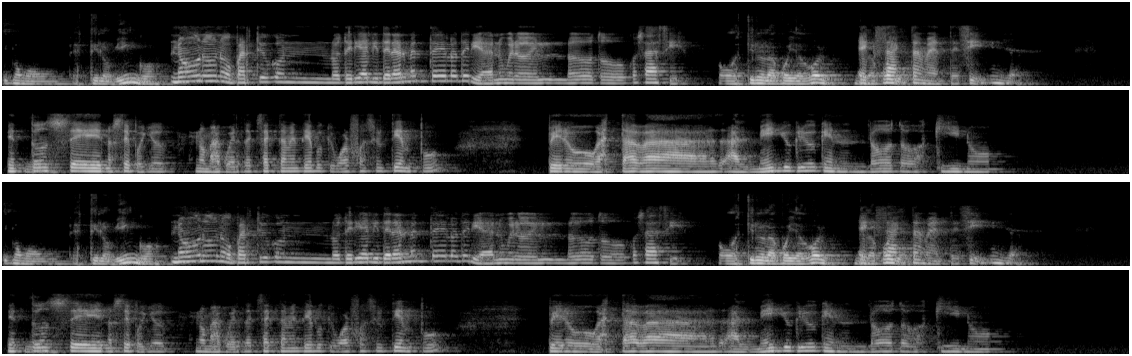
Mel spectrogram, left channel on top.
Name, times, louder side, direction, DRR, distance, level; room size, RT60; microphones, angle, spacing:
voice 1, 0.0-1.6 7.2-9.0 9.7-10.2 11.5-11.7, equal, 10° right, 5 dB, 1.0 m, -22 dB
voice 2, 1.7-6.8 8.6-9.8 11.3-12.9 13.2-15.6 15.9-16.4 16.7-21.2, left 2 dB, 50° left, 9 dB, 0.9 m, -24 dB
14.5 x 7.8 x 7.1 m, 0.69 s
head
